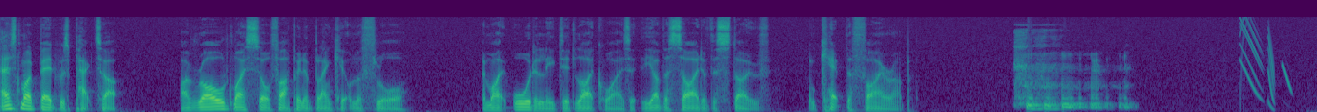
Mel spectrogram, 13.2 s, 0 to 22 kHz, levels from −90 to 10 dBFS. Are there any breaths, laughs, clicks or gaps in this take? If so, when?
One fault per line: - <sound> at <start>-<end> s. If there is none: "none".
- laugh at 10.1-11.4 s
- chirp at 12.4-12.9 s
